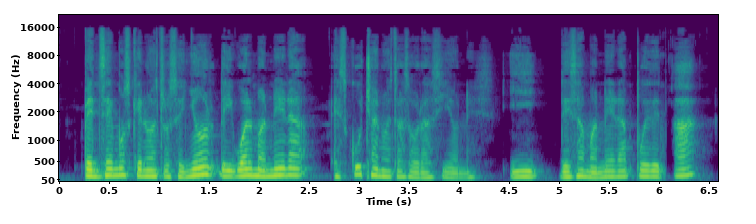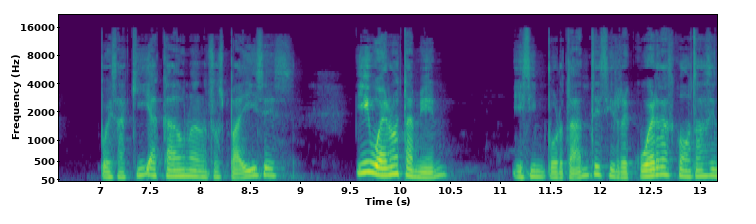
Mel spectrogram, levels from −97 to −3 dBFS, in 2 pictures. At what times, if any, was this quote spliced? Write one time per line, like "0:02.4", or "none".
0:04.4
0:06.0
